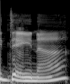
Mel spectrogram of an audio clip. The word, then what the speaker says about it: Dannah: great um oh yes earlier i said dana that's how you pronounce my name in spanish i also go by dana you know um and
